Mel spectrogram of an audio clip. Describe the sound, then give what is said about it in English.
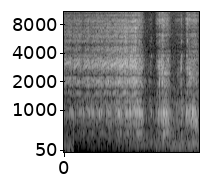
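A horse whinnies in a long, quavering neigh, fairly loud, its pitch wavering in pulses before it trails off, at the Appalachian Trainer Face Off in Winfield, West Virginia, an event showcasing rescue and at-risk horses. No one speaks. “The event showcased rescue and at risk horses in hopes of finding them good homes.”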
